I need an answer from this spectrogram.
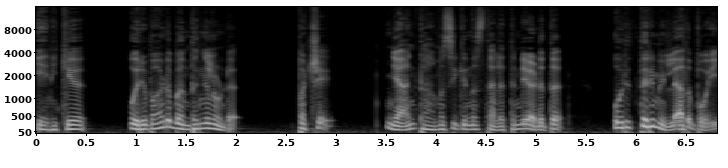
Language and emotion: Malayalam, sad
